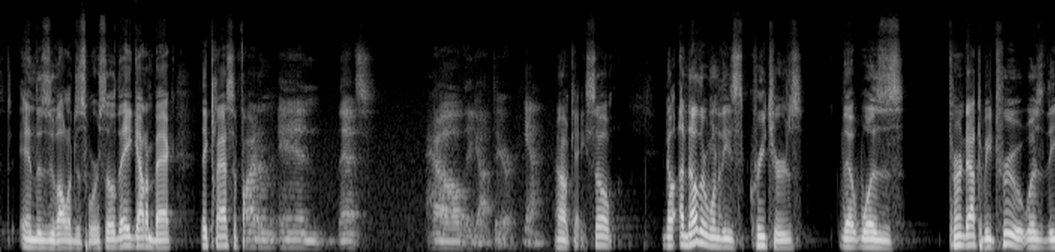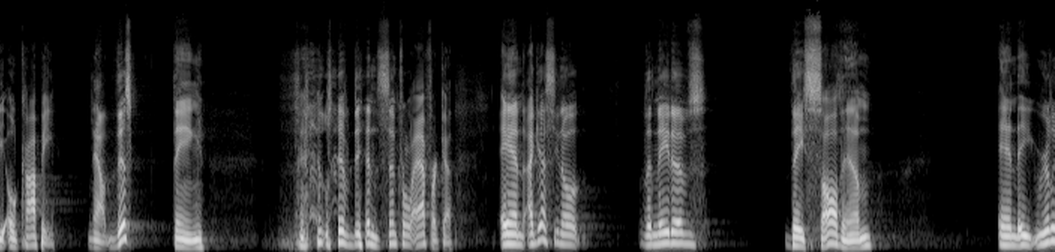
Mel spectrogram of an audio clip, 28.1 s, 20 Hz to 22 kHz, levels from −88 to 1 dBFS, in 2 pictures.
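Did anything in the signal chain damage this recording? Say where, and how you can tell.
Yes. From 3.25 s to 7.40 s the speech abruptly turns roomy and hollow, loses bass, drops by about 10 dB and sits on audible room noise. It snaps back just as suddenly. This is a switch to a distant microphone at the capture stage, likely a close mic dropping out so a farther pickup carried the signal. A simple gain dip or low-cut filter would thin the tone without adding room reverberation and a raised noise floor.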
